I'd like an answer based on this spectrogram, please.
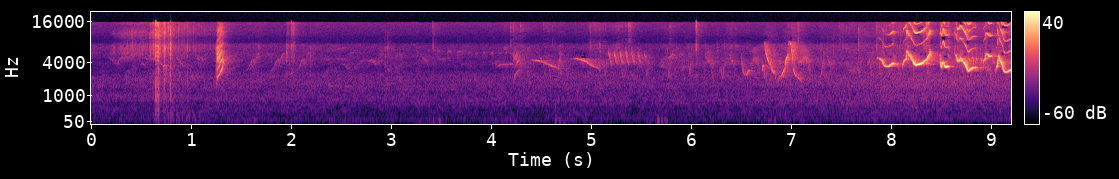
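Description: Small songbirds calling in scrub: a few short, high single chirps, then near the end a loud, rapid run of high whistled notes. A sharp click comes just under a second in.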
